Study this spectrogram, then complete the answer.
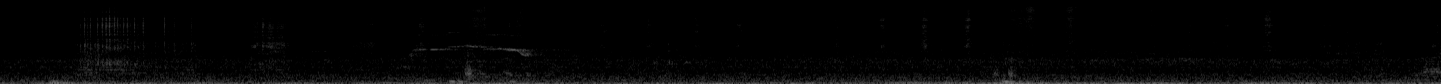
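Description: A felt marker scratches across paper.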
